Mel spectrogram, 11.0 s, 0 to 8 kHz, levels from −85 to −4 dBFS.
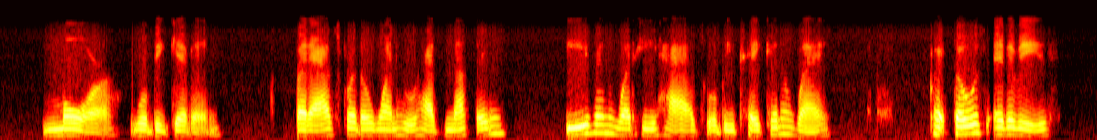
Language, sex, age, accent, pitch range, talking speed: English, female, 40-59, American, 110-125 Hz, 125 wpm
